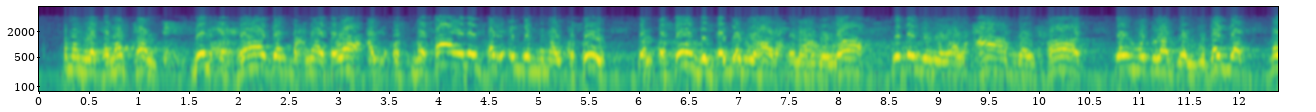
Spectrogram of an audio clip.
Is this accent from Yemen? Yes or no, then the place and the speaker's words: yes; Yemen; احنا نكون من اليمن بأجمعه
